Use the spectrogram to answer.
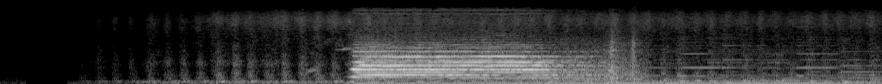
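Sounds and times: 
train rumbling along the rails: 0.7 - 8.8
loud sustained train horn blast: 3.5 - 6.4.

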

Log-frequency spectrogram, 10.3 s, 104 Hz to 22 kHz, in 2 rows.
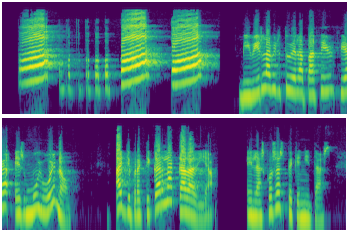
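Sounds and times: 
hen squawking and clucking in a henhouse: 0.2 - 3.3
speech: 1.0 - 2.0, 3.6 - 6.3, 6.9 - 10.2.

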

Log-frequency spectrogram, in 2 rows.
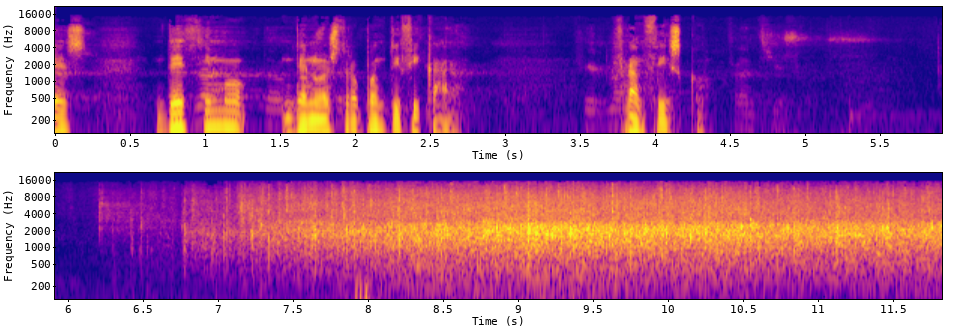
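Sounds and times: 
speech: 0.0 - 2.8, 3.5 - 5.0
large audience applauding in a cathedral for a new bishop's appointment: 6.2 - 11.8.

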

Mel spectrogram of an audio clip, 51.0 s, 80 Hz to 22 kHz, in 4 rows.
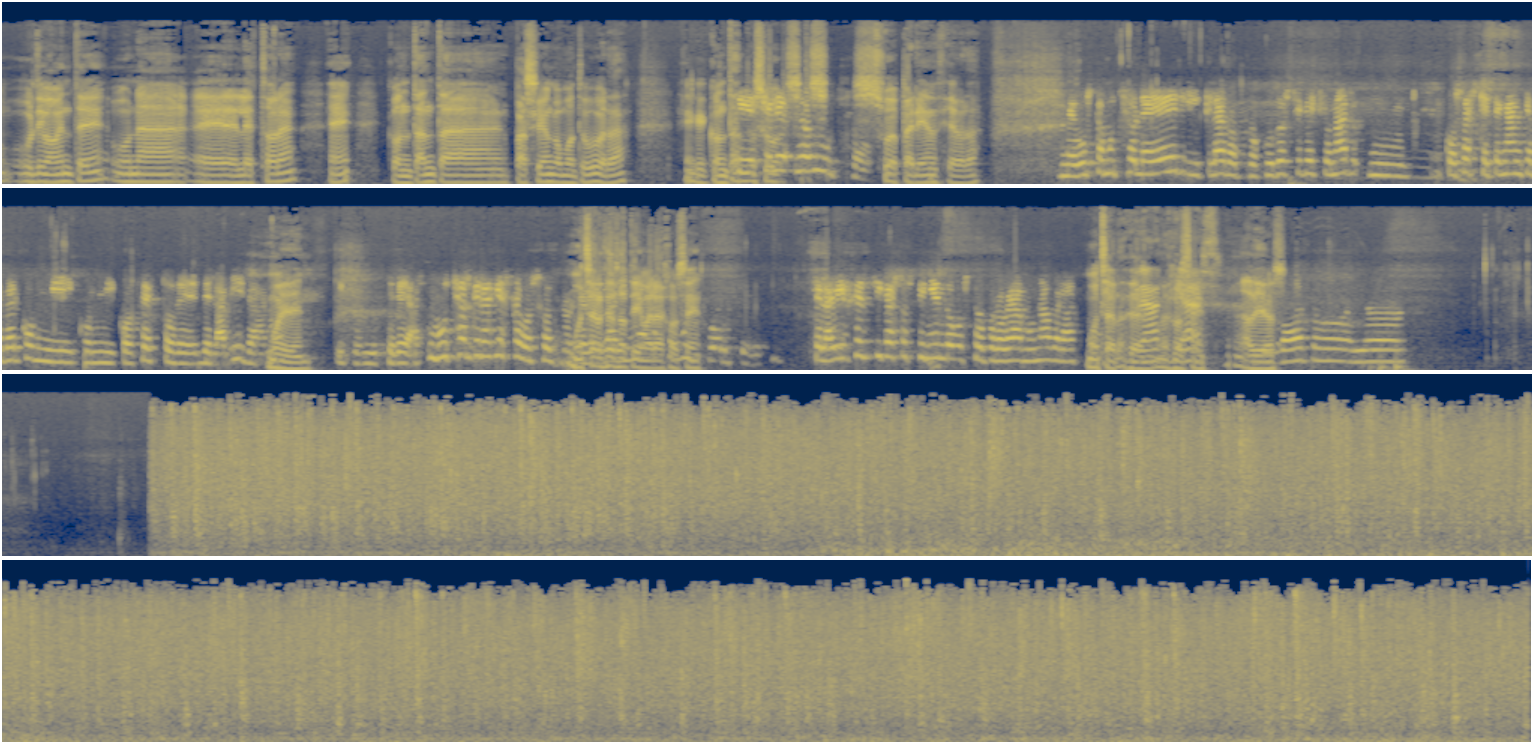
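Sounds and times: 
steady dense rainfall: 0.0 - 20.8, 26.8 - 50.9
speech: 0.0 - 24.6
distant thunder rumble: 26.8 - 50.9.

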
